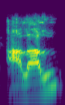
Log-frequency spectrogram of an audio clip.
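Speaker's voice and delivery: আলাল with a light, thin l and a-vowels; light laam. Shown as a demonstration. Teacher isolating a word, আলাল with light l. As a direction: keep both vowels of আলাল open as la. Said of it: "আলা পর্যন্ত ঠিক আছে".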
